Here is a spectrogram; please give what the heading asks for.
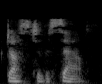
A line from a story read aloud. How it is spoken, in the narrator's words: he reported grimly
